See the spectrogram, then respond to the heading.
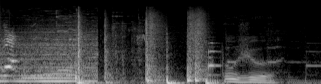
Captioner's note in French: Voix à la télé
